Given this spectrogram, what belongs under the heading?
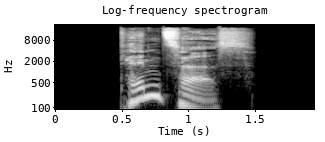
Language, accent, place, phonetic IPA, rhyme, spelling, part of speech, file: German, Germany, Berlin, [ˈtɛnt͡sɐs], -ɛnt͡sɐs, Tänzers, noun, De-Tänzers.ogg
- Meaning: genitive singular of Tänzer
